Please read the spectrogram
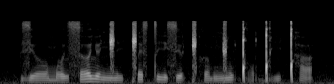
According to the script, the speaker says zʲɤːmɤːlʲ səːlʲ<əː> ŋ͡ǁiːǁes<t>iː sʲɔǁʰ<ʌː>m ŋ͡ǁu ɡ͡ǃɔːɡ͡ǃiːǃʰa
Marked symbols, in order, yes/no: yes, yes, no

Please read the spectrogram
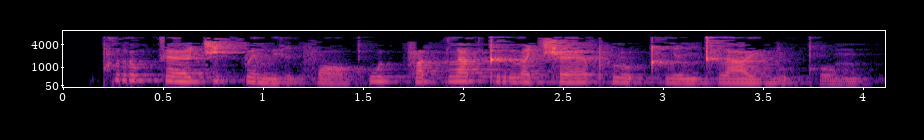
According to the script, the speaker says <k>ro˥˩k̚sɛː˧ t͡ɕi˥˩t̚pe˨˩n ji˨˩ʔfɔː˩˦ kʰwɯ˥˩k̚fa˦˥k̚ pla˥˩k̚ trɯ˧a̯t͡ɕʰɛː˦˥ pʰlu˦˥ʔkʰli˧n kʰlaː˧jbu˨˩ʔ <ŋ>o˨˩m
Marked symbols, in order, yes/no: no, no

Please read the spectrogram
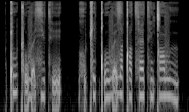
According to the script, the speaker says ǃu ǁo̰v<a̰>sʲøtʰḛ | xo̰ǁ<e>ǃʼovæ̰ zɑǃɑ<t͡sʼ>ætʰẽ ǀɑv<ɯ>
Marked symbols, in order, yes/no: no, yes, no, yes

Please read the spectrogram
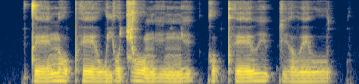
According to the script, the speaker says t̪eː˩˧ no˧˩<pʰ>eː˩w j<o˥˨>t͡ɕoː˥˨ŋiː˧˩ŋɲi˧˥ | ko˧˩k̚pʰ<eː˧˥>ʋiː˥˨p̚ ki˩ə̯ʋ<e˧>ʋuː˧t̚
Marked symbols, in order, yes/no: yes, no, yes, yes

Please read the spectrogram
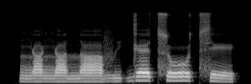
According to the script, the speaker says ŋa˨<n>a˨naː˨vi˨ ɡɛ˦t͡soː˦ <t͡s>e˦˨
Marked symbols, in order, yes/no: no, yes

